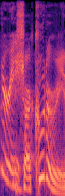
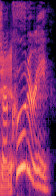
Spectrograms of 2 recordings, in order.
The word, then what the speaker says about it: charcuterie: i feel like you could google it also charcuterie that's how i say charcuterie okay you guys are all saying you're wrong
